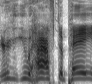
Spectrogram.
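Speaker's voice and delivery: very slow, deliberate, high, drawn-out scolding scream. Telling a story about getting a haircut, retelling a woman's scream. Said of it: "She's screaming".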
